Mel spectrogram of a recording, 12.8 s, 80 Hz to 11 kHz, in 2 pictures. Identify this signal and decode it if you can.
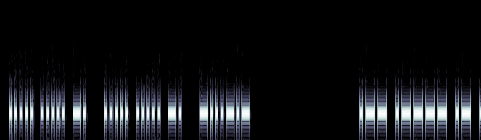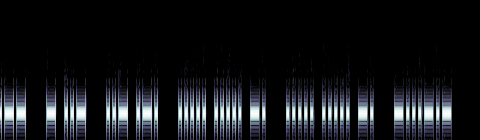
Morse code, heard as a keyed tone, about 33 wpm, 700 Hz. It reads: 55N 55N <BK> W1AW TU UR 55N 55N <BK>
